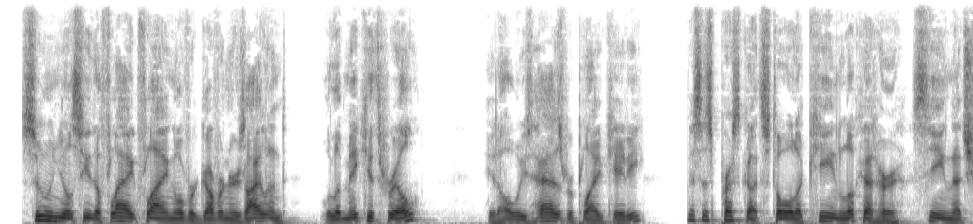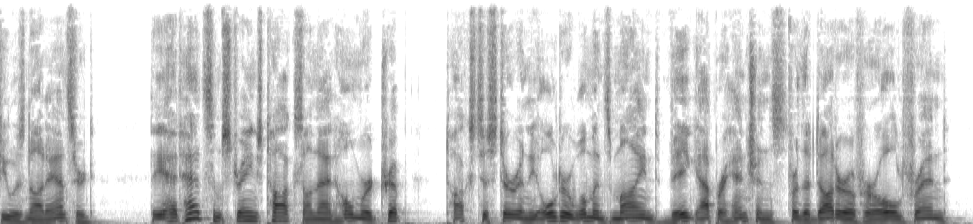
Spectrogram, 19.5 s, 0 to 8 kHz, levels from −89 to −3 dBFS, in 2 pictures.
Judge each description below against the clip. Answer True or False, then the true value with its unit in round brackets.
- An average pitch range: True (3.8 semitones)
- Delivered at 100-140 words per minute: False (185 wpm)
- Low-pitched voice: True (115 Hz)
